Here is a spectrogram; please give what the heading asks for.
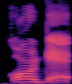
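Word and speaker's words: Gheorghe: It's spelled George, but it's pronounced like Gorge or something beautiful.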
